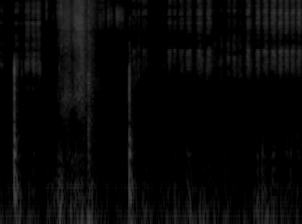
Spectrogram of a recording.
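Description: A red colored pencil held in a metal extender is rubbed and stroked across a flat sheet of drawing paper lying on a solid desk to shade a drawing. Quiet, dry scratching and rubbing carry through the clip in uneven strokes, with a brighter, hissy swell near the one-second mark. Two sharp little taps stand out along the way.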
